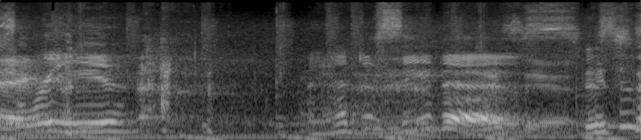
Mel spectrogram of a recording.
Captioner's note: chuckling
